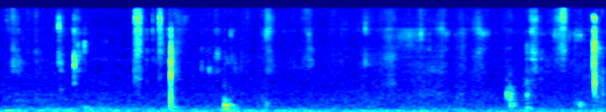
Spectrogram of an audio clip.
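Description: Cuticle nippers snipping thick cuticle skin at the edge of a toenail: a handful of faint, small clicks and crunches, in a cluster about a second in and again near the end.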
